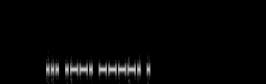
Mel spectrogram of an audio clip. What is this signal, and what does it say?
Morse code, heard as a keyed tone, about 47 wpm, 700 Hz. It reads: SP9E
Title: DXCC-100 Call Signs - 4 Characters - Repeated 3x - 50wpm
